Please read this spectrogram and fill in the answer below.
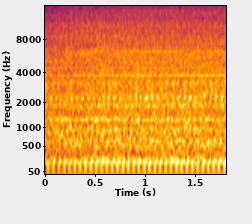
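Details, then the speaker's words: Diesel tractor at just under 2000 RPM driving a County Line PHD 100 three-point post hole auger through sod: heavy, labored drone holding low as the auger digs in; engine bogging under load, auger must be pulled out. "oh hear it you hear it that's when you gotta pull you hear that engine bogging pull it out"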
